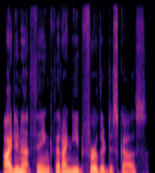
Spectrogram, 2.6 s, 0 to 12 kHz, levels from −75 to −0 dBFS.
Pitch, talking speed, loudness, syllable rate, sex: 155 Hz, 210 wpm, -20 LUFS, 4.6 syllables/s, male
